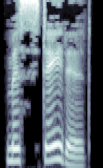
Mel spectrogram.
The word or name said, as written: misstated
